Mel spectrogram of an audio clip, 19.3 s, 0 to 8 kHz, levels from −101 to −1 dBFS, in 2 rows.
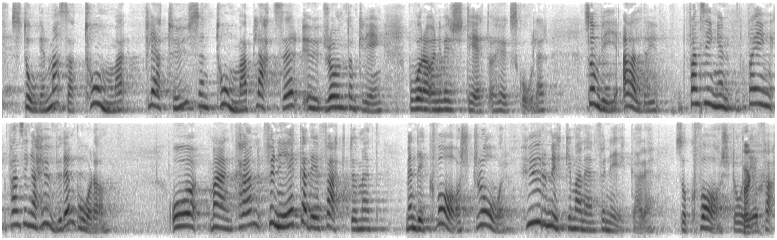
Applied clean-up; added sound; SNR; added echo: none; none; none; none.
